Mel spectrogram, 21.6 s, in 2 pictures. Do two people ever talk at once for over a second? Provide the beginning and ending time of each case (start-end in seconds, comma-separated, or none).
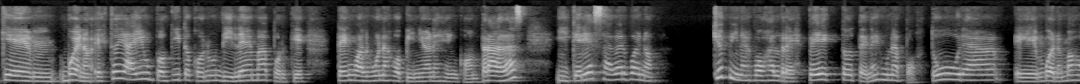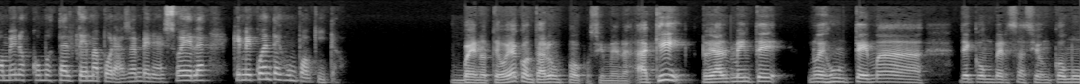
none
